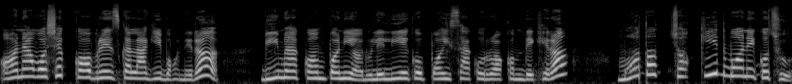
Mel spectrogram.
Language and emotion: Nepali, surprised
